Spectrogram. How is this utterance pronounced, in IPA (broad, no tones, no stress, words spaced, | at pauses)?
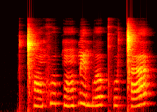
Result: ǀʰɔ̃xʷɤ põɓẽ bɤkʷʰɤ ǀɐ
